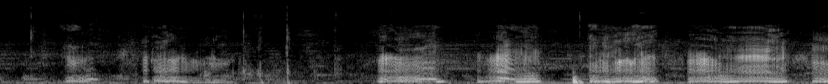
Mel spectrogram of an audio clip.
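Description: A dog growling in a run of short growls, a few at first and then one after another from about four seconds in, while it mouths and nips at its owner's hand in rough play.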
